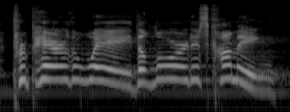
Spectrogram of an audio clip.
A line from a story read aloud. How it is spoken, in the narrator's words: John the Baptist shouts out in the wilderness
